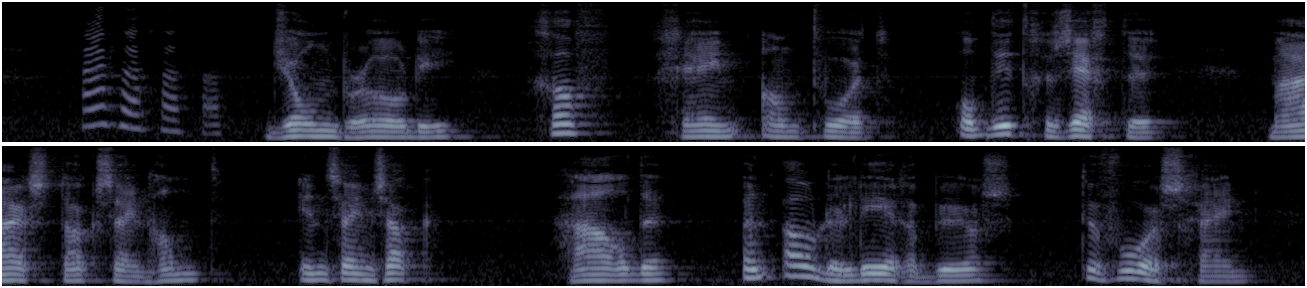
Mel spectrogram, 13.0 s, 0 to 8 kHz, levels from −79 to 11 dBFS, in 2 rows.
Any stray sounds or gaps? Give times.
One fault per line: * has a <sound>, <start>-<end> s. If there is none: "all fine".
* has a laugh, 0.4-1.1 s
